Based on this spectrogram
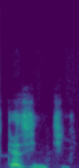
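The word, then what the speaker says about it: Kzinti: desinti K Z I N T I en français ils disent Kazinti Kazinti ça fait presque moins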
